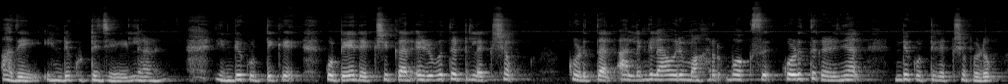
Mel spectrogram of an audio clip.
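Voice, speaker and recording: A tearful, pleading old father, voiced by a woman storyteller. He talks softly with a Malappuram Malayalam lilt, his voice low and worn from grief. This is a spoken storybook figure. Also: steady tone, brisk, close to an everyday voice. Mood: despairing. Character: grieving elderly father pleading for his son.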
